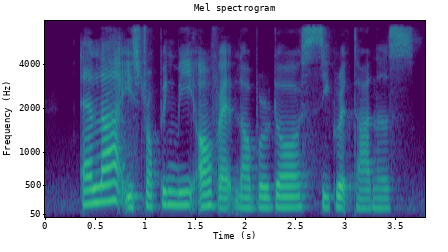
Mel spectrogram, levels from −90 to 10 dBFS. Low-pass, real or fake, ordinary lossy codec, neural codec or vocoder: 7.2 kHz; fake; none; codec, 16 kHz, 2 kbps, X-Codec, WavLM features, trained on Multilingual LibriSpeech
